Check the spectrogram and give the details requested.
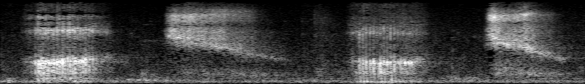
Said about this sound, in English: So Ruth watches from a distance and waits until Boaz is sound asleep. Maybe she listens for a consistent snore coming from Boaz's bed.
